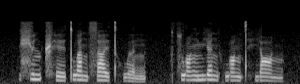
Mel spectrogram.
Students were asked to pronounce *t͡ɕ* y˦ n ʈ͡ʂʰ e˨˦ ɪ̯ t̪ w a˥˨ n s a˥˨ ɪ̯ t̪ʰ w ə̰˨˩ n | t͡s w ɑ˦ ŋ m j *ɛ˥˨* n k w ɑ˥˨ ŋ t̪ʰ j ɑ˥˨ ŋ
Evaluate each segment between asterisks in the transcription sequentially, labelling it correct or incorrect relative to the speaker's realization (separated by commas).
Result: incorrect, correct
